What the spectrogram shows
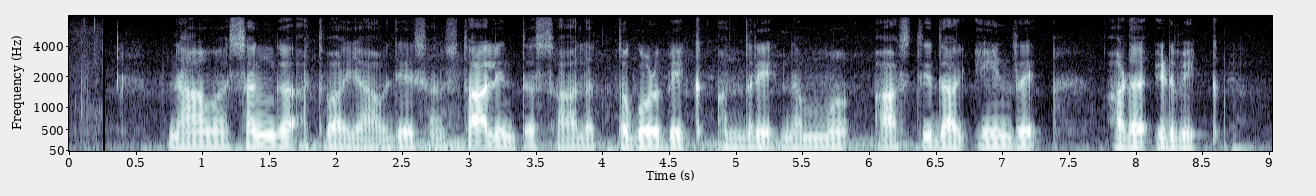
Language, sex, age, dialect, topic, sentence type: Kannada, male, 60-100, Northeastern, banking, statement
